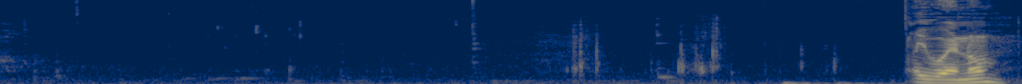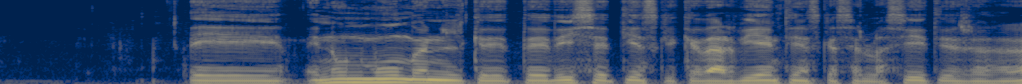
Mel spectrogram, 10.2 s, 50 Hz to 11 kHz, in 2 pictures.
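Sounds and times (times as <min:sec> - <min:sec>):
quiet sipping and swallowing of water with mouth clicks and gulps: 0:00.0 - 0:06.2
speech: 0:04.6 - 0:05.1, 0:06.1 - 0:10.2.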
